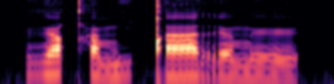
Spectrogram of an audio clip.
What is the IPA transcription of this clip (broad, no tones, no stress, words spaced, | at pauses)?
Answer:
ðø qʰømi̤ ǃa rœmø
